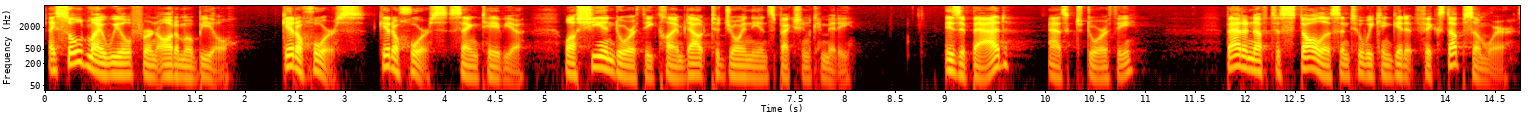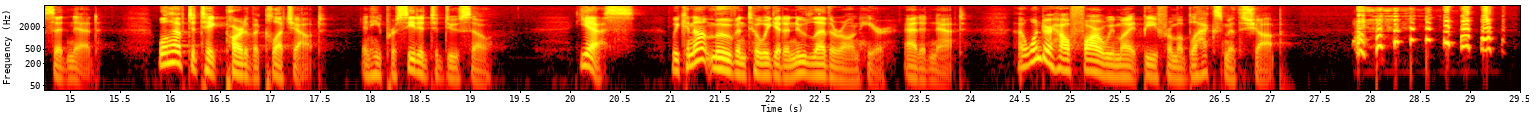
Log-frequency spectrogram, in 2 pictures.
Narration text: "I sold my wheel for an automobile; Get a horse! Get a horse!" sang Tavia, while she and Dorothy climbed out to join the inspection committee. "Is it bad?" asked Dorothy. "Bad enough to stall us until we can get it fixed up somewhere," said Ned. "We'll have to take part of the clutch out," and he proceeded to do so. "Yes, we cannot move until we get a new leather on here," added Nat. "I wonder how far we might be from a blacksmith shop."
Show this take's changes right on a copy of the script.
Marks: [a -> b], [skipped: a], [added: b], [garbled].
"I sold my wheel for an automobile; Get a horse! Get a horse!" sang Tavia, while she and Dorothy climbed out to join the inspection committee. "Is it bad?" asked Dorothy. "Bad enough to stall us until we can get it fixed up somewhere," said Ned. "We'll have to take part of the clutch out," and he proceeded to do so. "Yes, we cannot move until we get a new leather on here," added Nat. "I wonder how far we might be from a blacksmith shop."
